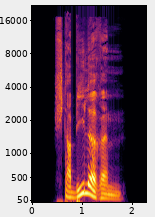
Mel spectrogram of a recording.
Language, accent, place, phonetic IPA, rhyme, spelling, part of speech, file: German, Germany, Berlin, [ʃtaˈbiːləʁəm], -iːləʁəm, stabilerem, adjective, De-stabilerem.ogg
- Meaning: strong dative masculine/neuter singular comparative degree of stabil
